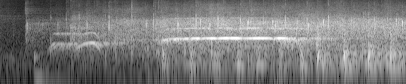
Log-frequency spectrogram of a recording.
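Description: Audience applause starting just after the poem ends and building to a peak. A voice in the crowd lets out a long held whoop over the clapping.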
